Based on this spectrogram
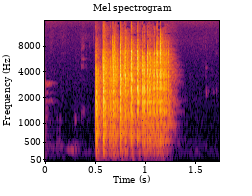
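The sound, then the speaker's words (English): Two dice are rolled on a table, a quick, bright clatter rattling in rapid little ticks for under a second before settling into silence, landing on a 3 and a 5. “So that gives you two dice.”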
